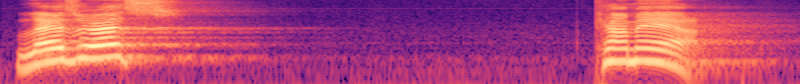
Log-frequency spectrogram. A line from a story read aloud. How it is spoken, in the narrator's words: Jesus called out in a loud voice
